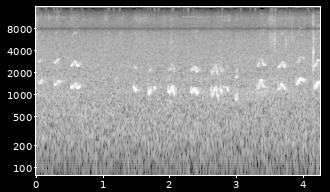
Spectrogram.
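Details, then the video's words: Yorkshire terrier puppies, four weeks old, from the Stellar Garden kennel's A litter: faint, scattered high whimpers and squeaks in short bursts over a steady background hiss. "Szczeniaczki Bijou w wieku 4 tyg."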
